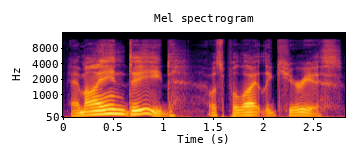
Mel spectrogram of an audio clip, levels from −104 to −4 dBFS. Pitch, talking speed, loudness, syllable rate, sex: 130 Hz, 150 wpm, -18 LUFS, 5.1 syllables/s, male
